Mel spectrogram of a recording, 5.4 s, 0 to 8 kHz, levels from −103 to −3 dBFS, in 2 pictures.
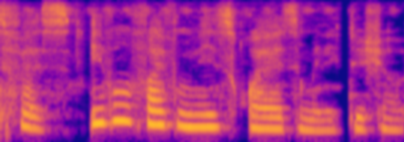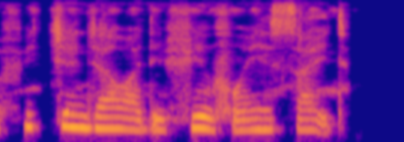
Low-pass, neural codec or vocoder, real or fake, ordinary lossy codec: none; none; real; none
